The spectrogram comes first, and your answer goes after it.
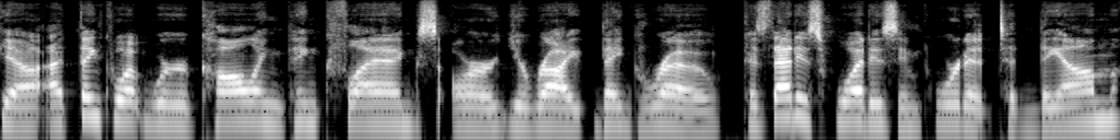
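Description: With a Southern US accent, a woman speaks very slowly at medium pitch, with fairly even intonation and hardly any pauses. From Nashville, Tennessee, US South. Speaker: dental office manager. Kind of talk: casual panel discussion. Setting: video call.

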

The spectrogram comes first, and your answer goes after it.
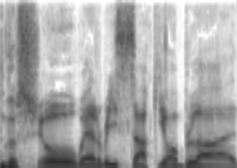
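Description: A man puts on a character voice at a medium pitch. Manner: mock-sinister, joking.

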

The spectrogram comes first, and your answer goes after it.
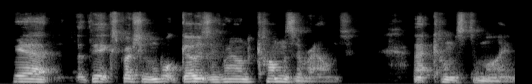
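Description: Speaking at a moderate pace with a British accent, a man swings his pitch very widely. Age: 60s. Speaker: former war correspondent. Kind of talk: interview.

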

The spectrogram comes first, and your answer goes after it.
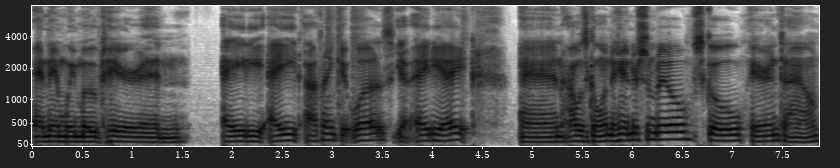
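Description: Delivered at a moderate pace with an American accent, an ordinary speaking voice carries very even loudness and ordinary pitch variation. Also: man, medium pitch for a man. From US South, Fort Valley, Georgia. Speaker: uncle of the host, father. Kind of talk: casual conversation.

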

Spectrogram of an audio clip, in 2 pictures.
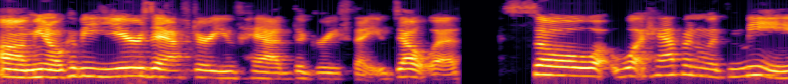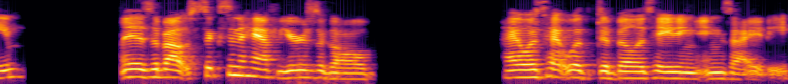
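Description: Ordinary pitch variation, a bright, sharp tone and a moderate pace. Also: woman, medium pitch for a woman. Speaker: life coach and hairstylist. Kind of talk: casual interview conversation. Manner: warm, calm demeanor.

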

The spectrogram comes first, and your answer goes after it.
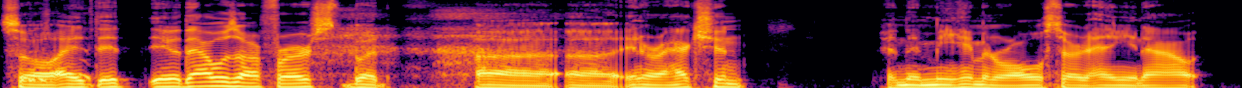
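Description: A man with an ordinary speaking voice, fairly low in pitch with ordinary variation, an American accent and a moderate pace. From Texas, San Antonio. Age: 30s. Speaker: stand-up comedian and podcast producer. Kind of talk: casual interview chat.

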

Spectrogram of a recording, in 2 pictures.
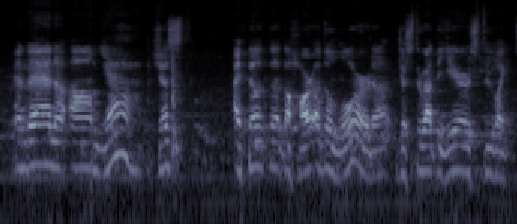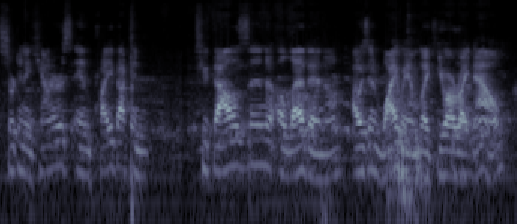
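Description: Over noticeable background noise, a man with an American accent talks at a fairly slow pace. His pitch is fairly high, with ordinary variation. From US Midwest, Kansas City. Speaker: evangelist. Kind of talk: casual interview. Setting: live in a cafe. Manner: animated.

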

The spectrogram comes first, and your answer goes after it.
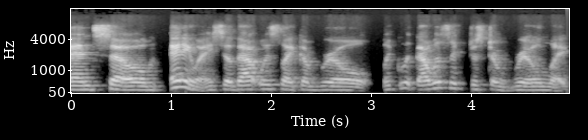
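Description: With an American accent, a woman talks at a fairly slow pace in a plain, everyday voice, her pitch fairly low. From Texas. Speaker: physician. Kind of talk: interview.

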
